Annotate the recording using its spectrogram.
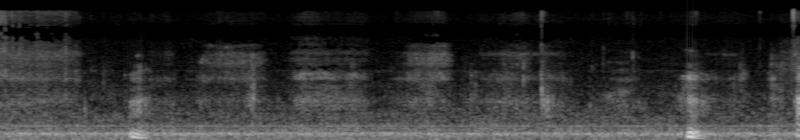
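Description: A man chewing a mouthful of crunchy breaded buffalo chicken bite, with soft chewing noises and two short throaty hums, about a second and a half in and near the end.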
